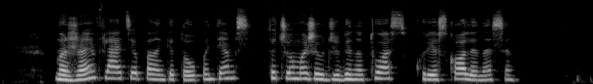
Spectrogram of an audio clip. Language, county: Lithuanian, Vilnius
